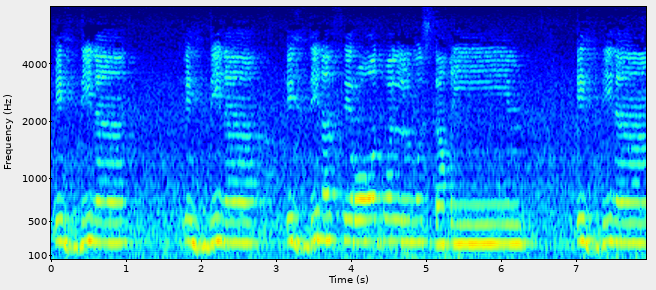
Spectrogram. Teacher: ہ حلق کا سینے کی طرف والا حصہ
